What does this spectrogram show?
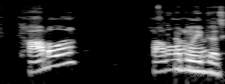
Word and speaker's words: Kamala: like president how do you say her name kamala i believe that's correct yeah um future president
